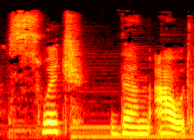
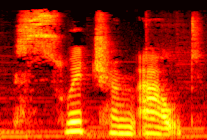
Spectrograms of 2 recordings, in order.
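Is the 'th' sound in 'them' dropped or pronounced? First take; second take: pronounced; dropped. First: The th in them is fully pronounced. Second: The th is dropped and the words run together. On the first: "switch them out 好费劲" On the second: "口语中美式英语就会省略th ... 这样就连读了"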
